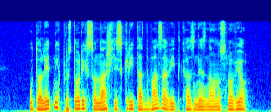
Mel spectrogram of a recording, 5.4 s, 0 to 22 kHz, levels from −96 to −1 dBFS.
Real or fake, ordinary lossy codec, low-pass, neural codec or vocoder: real; none; 9.9 kHz; none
